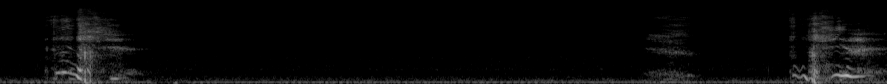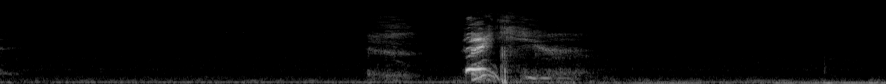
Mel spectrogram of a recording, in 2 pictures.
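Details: Adult with hay fever, triggered by pollen after sleeping with the window open, sneezing in the morning despite allergy medication: three sneezes, each with a short in-breath before a sharp burst.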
